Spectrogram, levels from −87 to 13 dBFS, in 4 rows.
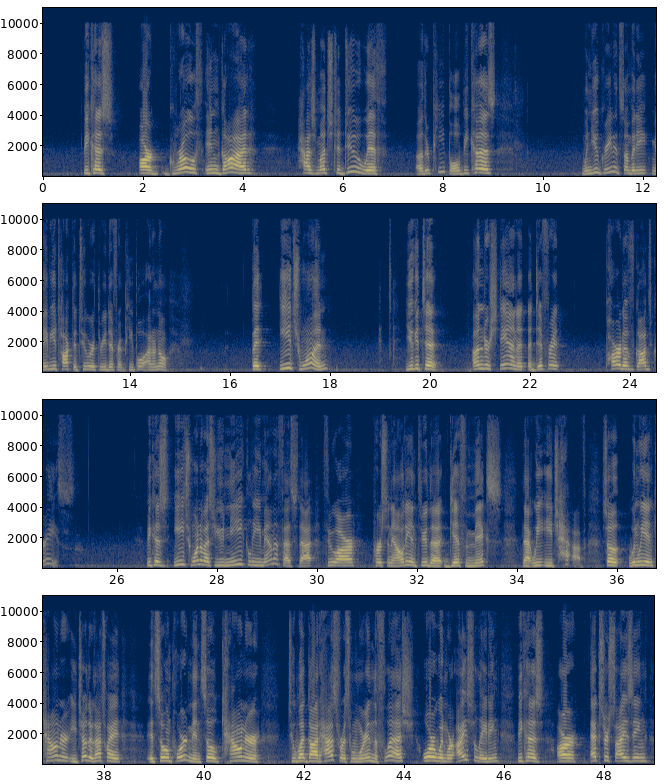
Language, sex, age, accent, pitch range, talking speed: English, male, 40-59, American, 180-230 Hz, 115 wpm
